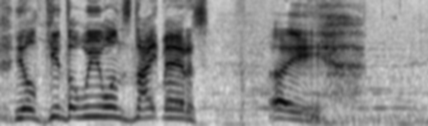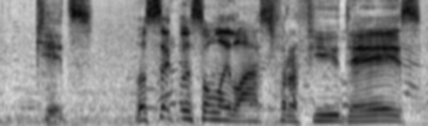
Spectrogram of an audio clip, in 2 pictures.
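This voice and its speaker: A man playing a boisterous, teasing sailor in an audio drama, with salty dialect and a booming, hearty manner. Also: animated, takes it slowly, long pauses, pushed and bright, full character voice. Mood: jolly teasing. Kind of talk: scripted audio drama acting. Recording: music behind the voice.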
